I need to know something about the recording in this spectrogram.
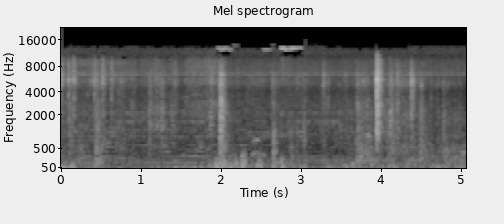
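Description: Bike tyres roll over a hollow wooden ramp with a knock.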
